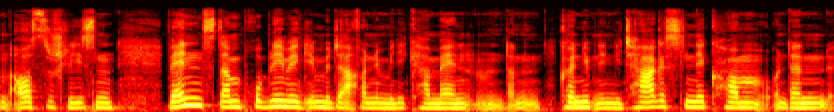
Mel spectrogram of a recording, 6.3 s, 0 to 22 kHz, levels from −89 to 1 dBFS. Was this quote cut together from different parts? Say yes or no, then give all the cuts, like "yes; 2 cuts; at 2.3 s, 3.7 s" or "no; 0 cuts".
yes; 5 cuts; at 1.2 s, 2.3 s, 2.6 s, 4.1 s, 4.4 s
